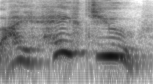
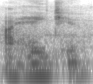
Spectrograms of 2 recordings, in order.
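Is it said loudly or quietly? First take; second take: loudly; quietly. First: It is yelled loudly. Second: It is said quietly.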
